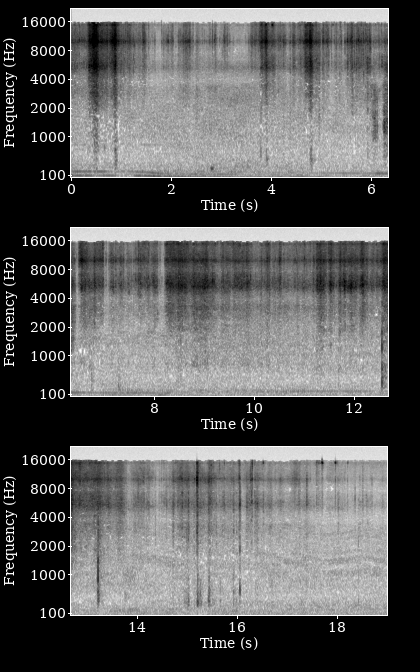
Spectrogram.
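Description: A low droning hum that drops in pitch about a second in and fades out by about eight seconds, with scattered clicks and rustling from gear being handled.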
